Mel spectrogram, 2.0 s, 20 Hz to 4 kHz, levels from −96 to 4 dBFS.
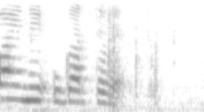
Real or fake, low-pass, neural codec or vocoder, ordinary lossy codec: real; 3.6 kHz; none; MP3, 32 kbps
